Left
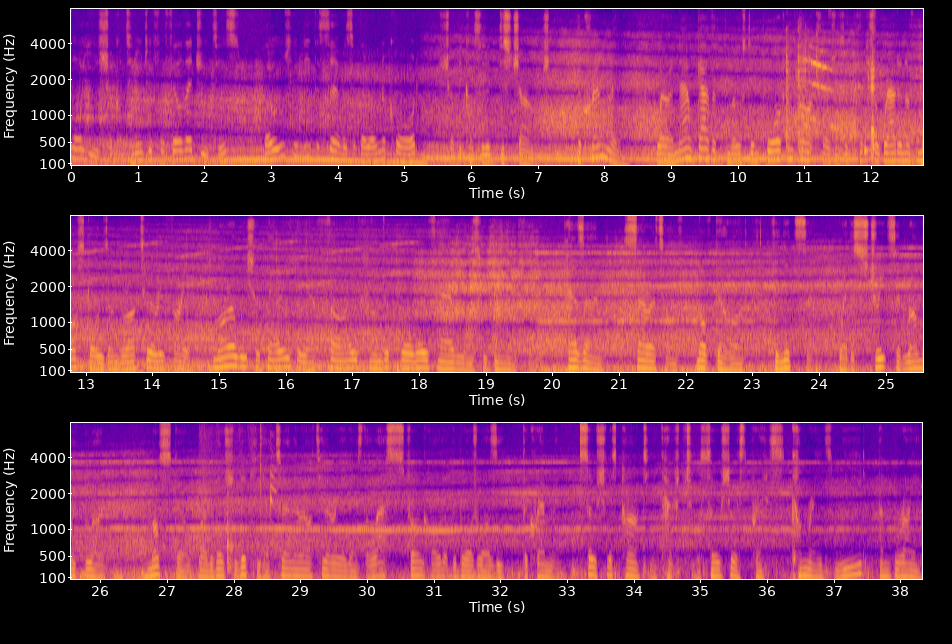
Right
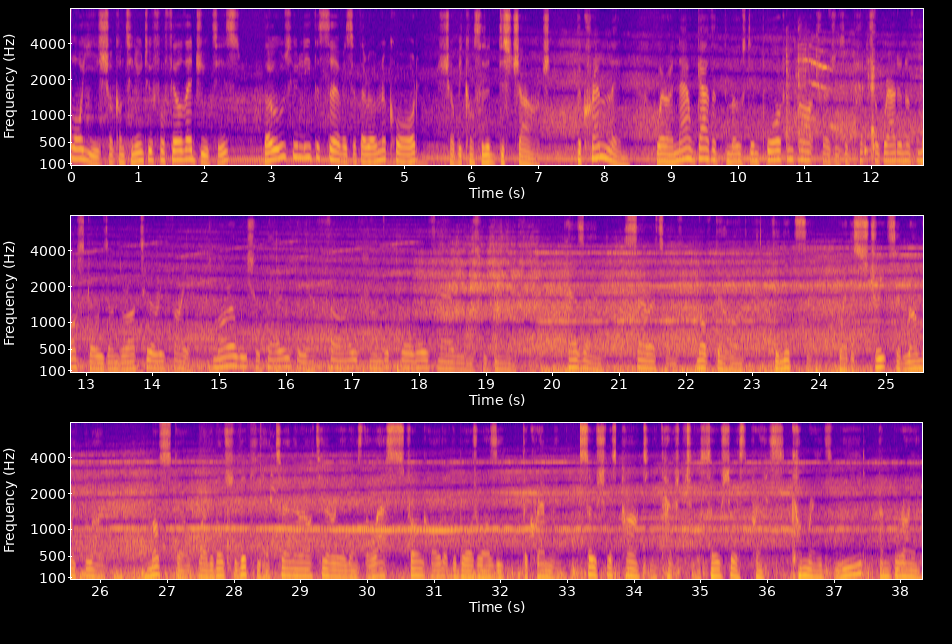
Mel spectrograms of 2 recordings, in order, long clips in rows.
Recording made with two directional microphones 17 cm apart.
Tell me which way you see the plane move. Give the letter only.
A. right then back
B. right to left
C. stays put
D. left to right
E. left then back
D.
